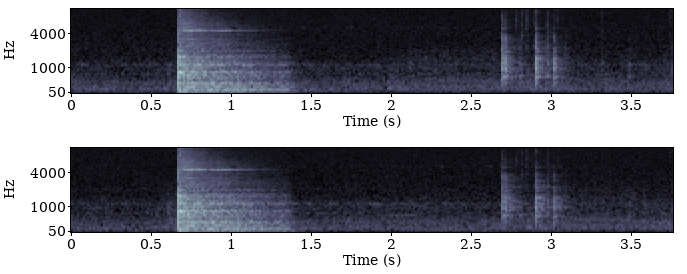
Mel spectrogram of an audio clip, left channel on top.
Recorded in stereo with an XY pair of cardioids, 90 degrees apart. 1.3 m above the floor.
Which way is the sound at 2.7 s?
45° left.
